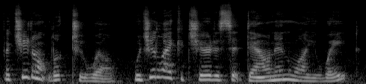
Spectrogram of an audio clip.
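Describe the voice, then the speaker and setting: A woman's voice: mid-range voice, sing-song, a little fast, darkish tone, pitched above the performer's own voice. A woman voicing an eager, kindhearted young schoolgirl in a storybook reading, polite and earnest.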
